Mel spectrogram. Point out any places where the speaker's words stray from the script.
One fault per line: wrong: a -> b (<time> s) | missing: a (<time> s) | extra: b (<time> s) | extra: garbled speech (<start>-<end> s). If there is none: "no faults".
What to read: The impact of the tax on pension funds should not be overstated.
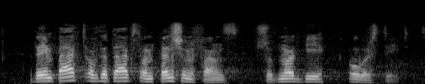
no faults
